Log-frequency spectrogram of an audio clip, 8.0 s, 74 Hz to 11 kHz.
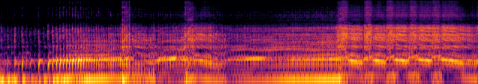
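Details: Honda MSX125 motocross build, start and quick revs: loud, raspy bare bark from the open exhaust with the end tip removed.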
